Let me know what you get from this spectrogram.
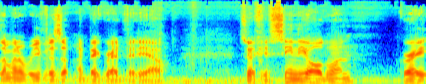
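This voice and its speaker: A man's relaxed tone with very wide pitch swings at a moderate pace, over noticeable background noise. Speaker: vintage three-wheeler enthusiast YouTuber. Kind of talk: casual video walkthrough. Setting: outdoors at barn. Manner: relaxed, conversational with fillers.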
